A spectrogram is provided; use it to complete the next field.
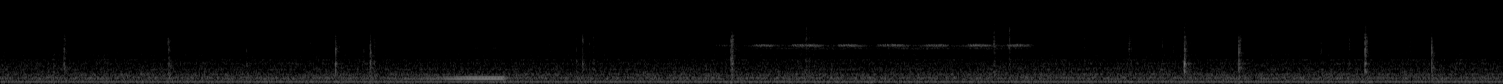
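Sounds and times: low electrical hum: 0:00.0 - 0:15.0
computer keyboard clicks: 0:00.4 - 0:01.8, 0:02.4 - 0:03.8, 0:05.7 - 0:06.1, 0:09.8 - 0:12.6, 0:13.2 - 0:14.5
faint high pulsing chirp: 0:04.1 - 0:05.1, 0:07.1 - 0:10.4.

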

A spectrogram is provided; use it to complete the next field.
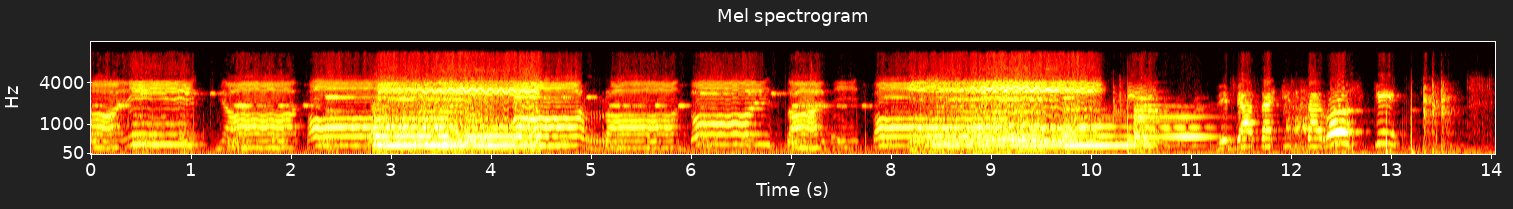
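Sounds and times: singing with long wavering notes: 0:00.0 - 0:12.3
instrumental accompaniment: 0:00.8 - 0:11.7.

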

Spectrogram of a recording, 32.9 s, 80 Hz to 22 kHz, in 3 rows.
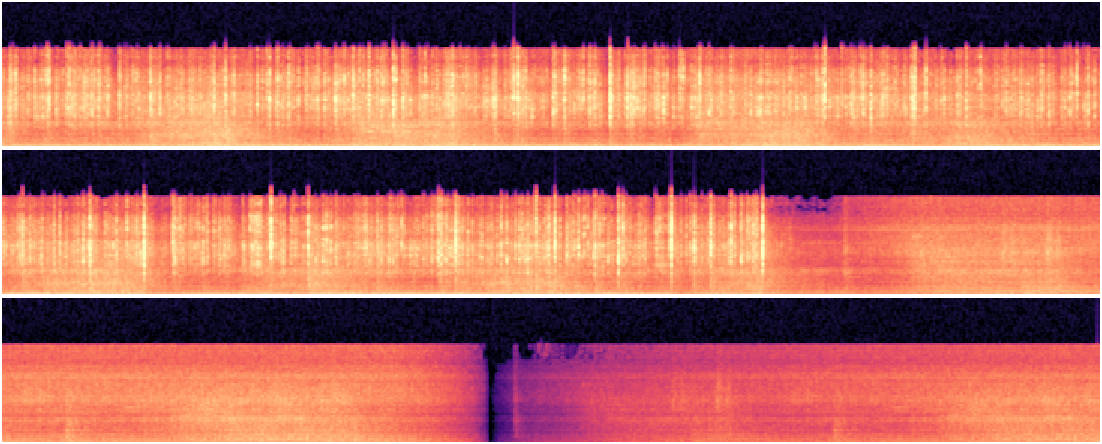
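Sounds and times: welding crackling and spitting: 0:00.0 - 0:18.8
machine hum: 0:00.0 - 0:26.1.

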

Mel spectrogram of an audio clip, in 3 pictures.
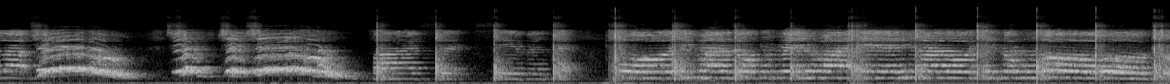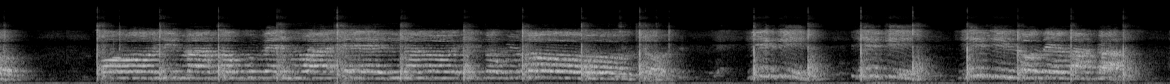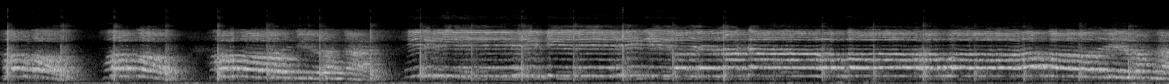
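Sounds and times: hand clapping: 0:03.7 - 0:11.9, 0:12.6 - 0:18.6, 0:19.2 - 0:35.0
children singing in unison: 0:06.2 - 0:12.0, 0:12.7 - 0:18.4, 0:21.4 - 0:35.0.

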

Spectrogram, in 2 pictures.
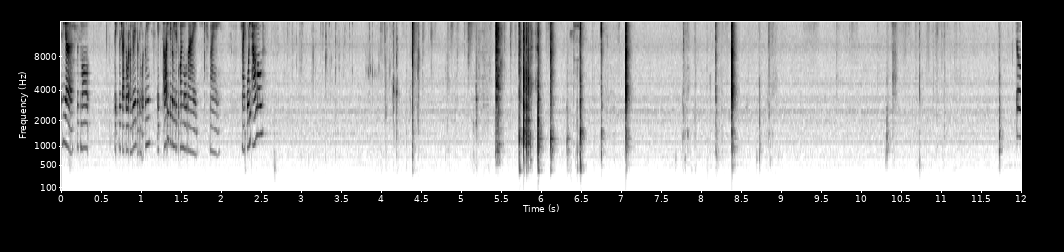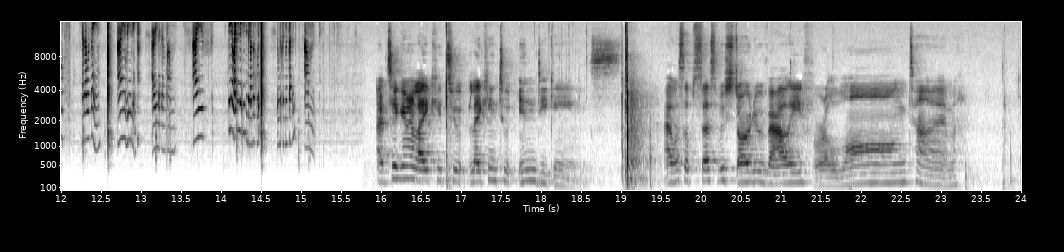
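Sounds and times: soap squeaking on plastic: 0:00.0 - 0:06.1, 0:10.3 - 0:15.4.

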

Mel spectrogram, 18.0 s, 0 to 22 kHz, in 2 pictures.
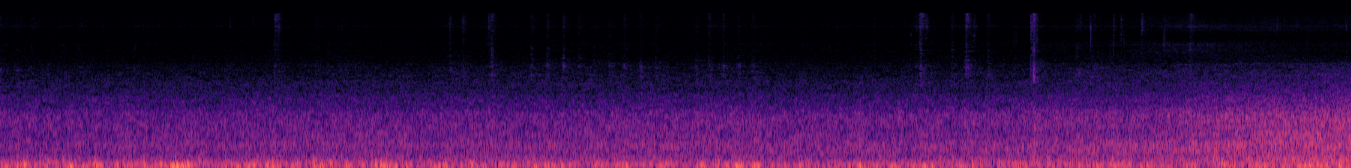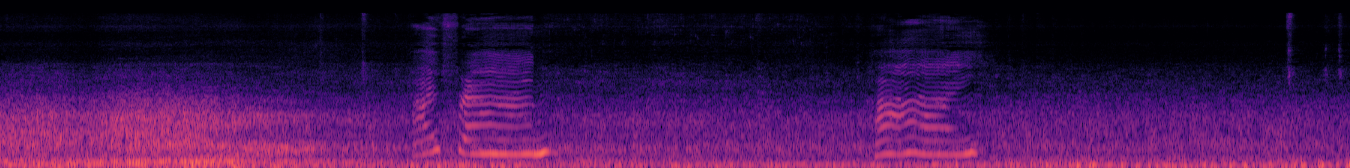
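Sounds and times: road traffic rumble: 0:00.0 - 0:18.0
vehicle approaching: 0:04.5 - 0:14.8.

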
